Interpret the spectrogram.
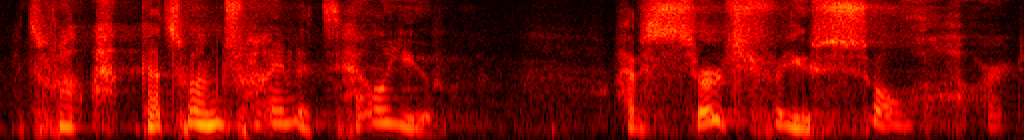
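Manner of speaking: high, strained cry to God, breaking into whispery breath; anguished plea. Retold or imitated. Praying on the couch to a missing God, anguished. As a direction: plead high, dragging out the last words. Retold desperate outcry to God.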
